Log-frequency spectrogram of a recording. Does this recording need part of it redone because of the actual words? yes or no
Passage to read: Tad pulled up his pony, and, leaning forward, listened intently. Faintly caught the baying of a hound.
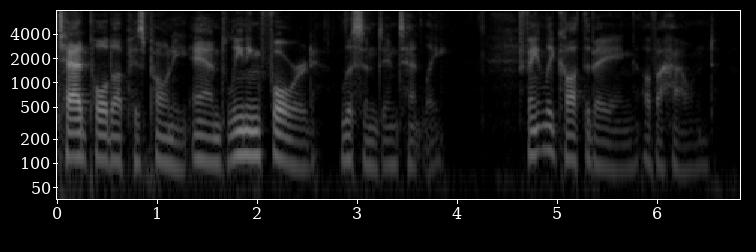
no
